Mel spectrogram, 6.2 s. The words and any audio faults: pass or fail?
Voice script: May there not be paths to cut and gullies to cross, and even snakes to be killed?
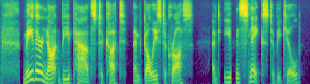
fail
